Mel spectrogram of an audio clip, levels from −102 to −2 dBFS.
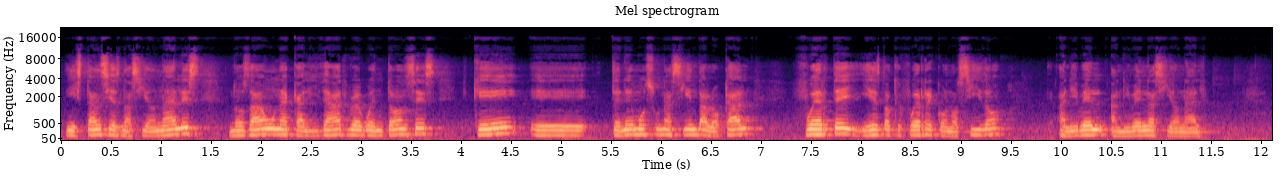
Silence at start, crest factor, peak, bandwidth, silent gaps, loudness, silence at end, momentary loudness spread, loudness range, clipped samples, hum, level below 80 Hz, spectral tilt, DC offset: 0.05 s; 16 dB; -6 dBFS; 16 kHz; none; -23 LUFS; 0.15 s; 9 LU; 2 LU; under 0.1%; none; -52 dBFS; -6 dB/octave; under 0.1%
